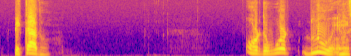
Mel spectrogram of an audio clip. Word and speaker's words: pecado: If I say pecado, I made 4 errors. I pronounce P and C too strong and made the letter D resemble like a soft R. On top of that, I pronounce the last vowel as O. It has to be like this: pecado, pecado. Remember, soften the P and C, pronounce D clearly, and don't say O, because the vowel is O, pecado.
